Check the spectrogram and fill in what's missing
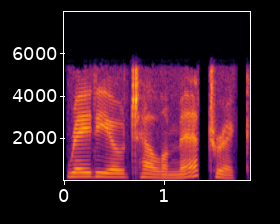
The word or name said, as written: radiotelemetric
